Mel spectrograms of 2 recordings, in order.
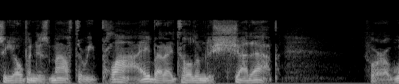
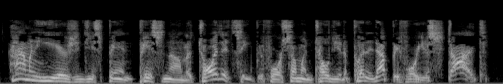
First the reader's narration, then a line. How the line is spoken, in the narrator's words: he snarled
